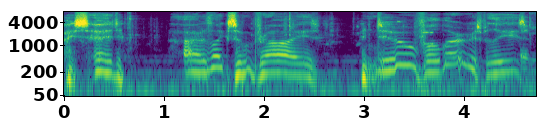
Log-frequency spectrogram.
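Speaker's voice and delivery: high, very soft, barely audible mumble.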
